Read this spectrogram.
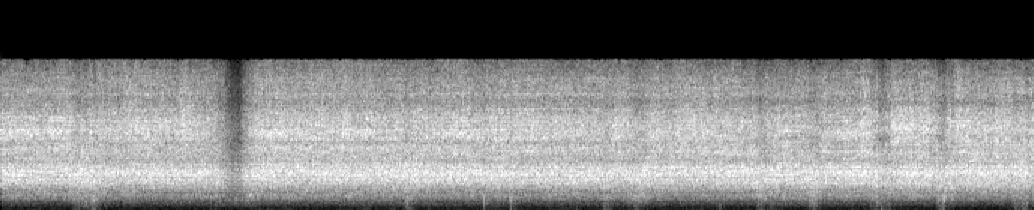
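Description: Sparks crackle and spatter onto metal.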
